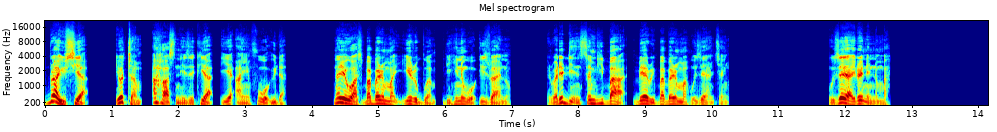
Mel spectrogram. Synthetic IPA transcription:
bɪ˦ɾa˦˨ju˨si˦a̰˨ | jo˦tʰã̰˨ma˦ɦa˨snɪ̃˨he˨s̬e˨kʰi˦a̰˨jɛ˦ʔa˨ɲɪ̃˨mfʊ˦wɔ˨ju˦da̰˨ | nã˦je˦ho˨a˨s̬ba˦bɛ˦ɾɪ˦mã˦je˦ɾo˨bu˨ã˨mdɪ˨ɦɪ̃˦nɪ̃˦wɔ˨ʔi˦s̬ɾa˨ɛ˨lnʊ̃˦ | ɛ˨dʊ˨a˨ɪ˦dɪ˨n̩˨sã˦mbi˦baː˦˨be˦ɾi˨ba˦bɛ˦ɾɪ˦mã˦ho˨ze˦a̰˨t͡ɕʰɛ̰̃˦n | ho˨ze˦a˨jɪ˦ɾɪ˦nɪ̃˨nːɪ̃˨m˦ba˦

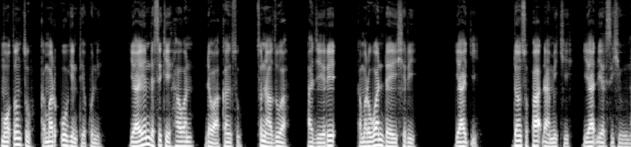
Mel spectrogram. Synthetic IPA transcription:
moː˨sʼʊ˦nsu˨kɐ˨mɐ˦rkʷʼuː˦ɡʲɪ˨nteː˨kʷʊ˦neː˨ | jaː˨jɪ˦nda˨sʊ˦kʲeː˨ɦa˦wɐ˦n | da˨waː˨kɐ˦nsu˨ʔ | sʊ˦naː˨zʊ˦waː˨ | ʔa˨d͡ʒeː˨ɾeː˦ | kɐ˨mɐ˦rwɐ˦nda˨ji˦ʃɪ˦ɾiː˨ | jaː˦kʲʼiː˨ | dɔ˦nsu˨ɸaː˦ɗa˨mɪ˦kʲiː˨ | jaː˦ɗɪ˦jɐ˨rsi˦hi˦wnaː˨

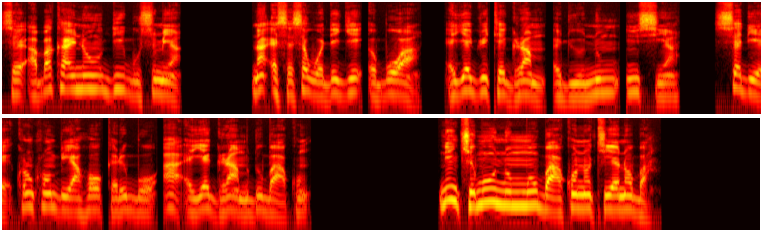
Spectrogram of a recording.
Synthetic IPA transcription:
sɛ˨ʔa˨ba˦kʰa˦nʊ̃˦di˦bʊ˨sʊ˦mɪ̃˨a̰˨ | nã˦ʔɛ˨sɛ˨sɛ˦wɔ˨dɪ˦d͡ʑɪ˦ʔɛ˨bɔ˦a̰˨ | ɛ˨jɛ˦d͡ʑᶣɪ˦tʰɛ˨ɡɾã˦˨mæ˨du˨o˨nũ˦mn̩˦sĩ˨a˦ | sɛ˦dɪ˨ɛ˨kʰʊ̃˦ŋkʰʊ̃˦mbɪ˨a˨ɦɔ˦kʰæ˨ɾi˦bɔ˨ʔa˨ʔɛ̰˨jɛ˦ɡɾã˦˨mdʊ˦baː˨kʰʊ̃˦ | nɪ̃˦ɲ̩˨t͡ɕʰɛ˨mũ˦nũ˦mːʊ̃˦baː˨kʰʊ̃˦nʊ̃˦tʰɪ˦ɛ˦nʊ̃˦ba˨

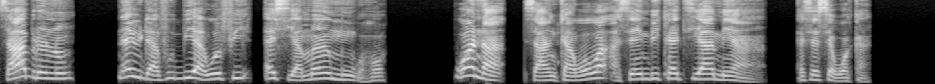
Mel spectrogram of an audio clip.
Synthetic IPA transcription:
saː˨˦bɾɪ̃˦nʊ̃˦ | nã˦ju˦da˨fʊ˦bi˦a˨wɔ˦fi˦æ˦si˨a˨mã˦mũ˦wɔ̰˨ɦɔ˦ | wɔ˦nã˨ | sa˨ŋ̩˨kʰã˨wɔ˦wɔ˦ʔa˨sɛ̃˦m˦bi˦kʰã˦tʰi˦a˦mɪ̃˨a̰˨ | ɛ˦s̬ɛ˦sɛ˨wɔ˦kʰã̰˦

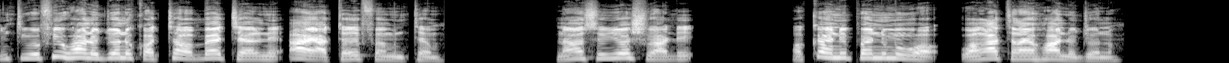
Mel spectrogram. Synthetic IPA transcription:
n̩˨tʰi˨wo˨fi˦ɔ˨˦a˦n˨o˨d͡ʑᶣo˦nʊ̃˦kʰɔ˨tʰa˦ɔ˨bɛ˦tʰɛ˨lnɪ̃˦ʔa˦˨a˨tʰɔ˨˦ɪ˦fã˦˨mn̩˨tʰɛ̃˦˨m | nã˨˦n̩˦sʊ˨˦jo˦ɕu˨a˨dɪ˦ | ɔ˨kʰa˦˨nĩ˦pʰæ˦nũ˦m˦wɔ˨wɔ̃˨na˦tʰɪ˨nã˦ɦɔ˦a˦no˨d͡ʑᶣo˦nʊ̃˦

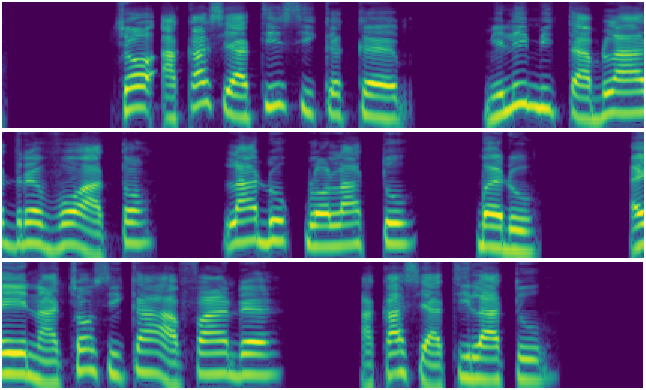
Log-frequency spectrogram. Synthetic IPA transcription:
t͡ʃɔ˦ʔa˨ka˦si˨a˨t̪i˦si˨kɛ˨kɛ˦ | mĩ˨li˦mĩ˦t̪a˨bla˦d̪ɾɛ˦vɔ˦a˨t̪ɔ̃˦ | la˦ɖo˦k͡plɔ˨la˦t̪o˦ | k͡pɛ˦ɖo˦ | e˦jɛ˦nã˨t͡ʃɔ˦si˨ka˦a˨fã˦ɖɛ˦ | a̰˨ka˦si˨a̰˨t̪i˦la˦t̪o˦

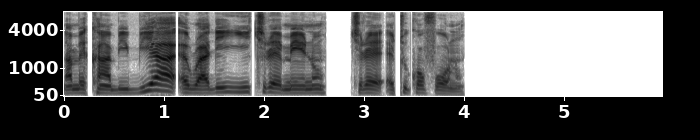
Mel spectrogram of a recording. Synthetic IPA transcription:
nã˨mɪ̃˨kʰã˨bi˨bi˦a˦˨æ˨wu˨ɾa˨dɪ˦ji˦t͡ɕʰɪ˦ɾɛ˨mɪ̃ː˨˦nʊ̃˦ | t͡ɕʰɪ˦ɾɛ˨æ˨tʰu˦kʰɔ˦fʊ˨ɔ˨nʊ̃˦

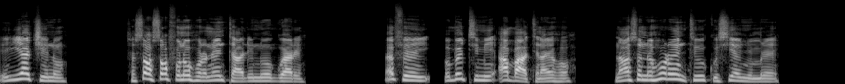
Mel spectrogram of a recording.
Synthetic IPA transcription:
e˨ji˦a˦t͡ɕʰɪ˨nʊ̃˦ | sɛ˨sɛ˦ɔ˨sɔ˦fʊ˦nʊ̃˦ɦʊ˨ɾɪ˨nɪ̃˦n̩˦tʰaː˨dɪ˦nʊ̃˦o˦ɡu˦a˦ɾɪ˦ | a˦fe˨ɾi˨o˨bɛ˦tʰu˦mĩ˦ʔa˦baː˨tʰɪ˨nã˨ɪ˦ɦɔ˦ | nã˨˦n˦sʊ˦nɪ̃˨ɦʊ˦ɾɪ̃˦n̩˨tʰɪ̃˦kʰu˨si˦ɛ˨ɲũ˨m˦ɾɛ˦

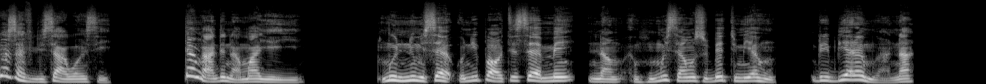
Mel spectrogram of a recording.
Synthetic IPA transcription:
jo˦s̬ɛ˨fbi˨sa˦˨wɔ̃˦n˦sḛ˨ | d̥ã˦ŋã˨dɪ˦nã˨mʊ̃˦a˦je˨ji˨ | mʊ̃˦n̩˦nĩ˦msɛ˦ʔo˨nĩ˦pa˦˨tʰɪ˦sɛ˦mɪ̃˦nã˨mæ˨ɦũ˨mũ˦sɛ̃˦m˦sʊ˨be˦tʰũ˦mĩ˦æ˦ɦũ˨ | m̩˦bɾi˦bi˦a˦ɾa˦mũ˨a̰˨nã˦

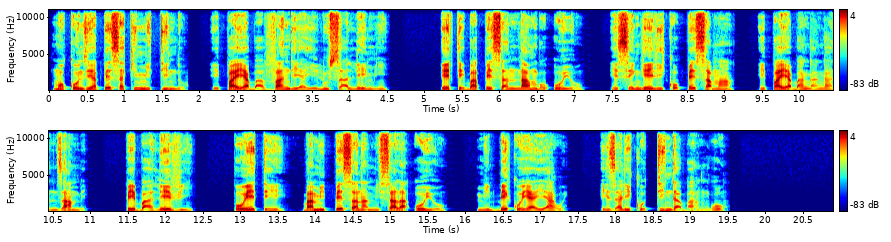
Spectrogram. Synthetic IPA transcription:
mo˨ko˨nzi˨a˨pe˦sa˦ki˦mi˨ti˦ndo˨ | e˨pa˦i˨ja˨ba˨va˦ndi˨ja˨je˨lu˦sa˨lɛ˦mi˨ | e˦te˨ba˦pe˦sa˨nda˦mbo˨o˦jo˦ | e˨sɛ˨ŋɡe˦li˦ko˨pe˦sa˨ma˨ | e˨pa˦i˦˨ja˨ba˨ŋɡa˨ŋɡa˨nza˦mbe˨ | pe˦ba˨le˦vi˨ | po˦e˦te˨ | ba˦mi˦pe˦sa˨na˨mi˨sa˦la˦o˦jo˦ | mi˨be˦ko˨ja˨ja˦we˨ | e˨za˨li˦ko˨ti˦nda˨ba˨ŋɡo˦

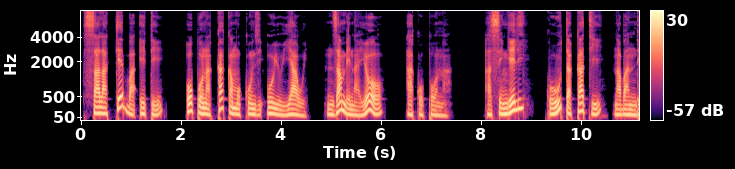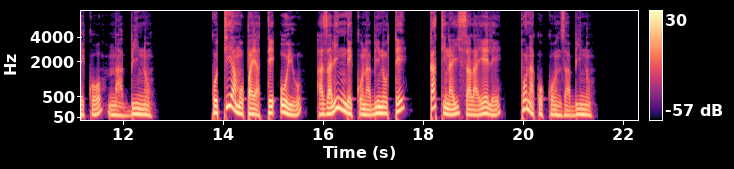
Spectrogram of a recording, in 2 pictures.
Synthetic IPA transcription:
sa˨la˨ke˦ba˨ʔe˦te˨ | o˦pɔ˨na˨ka˦ka˨mo˨ko˨nzi˨o˦jo˨ja˦we˨ | nza˦mbe˨na˨jɔ˦ | a˨ko˨pʰɔ˨na˨ | a˨sɛ˨ŋɡe˦li˦ | ko˨u˦ta˨ka˦tʰi˨ | na˨ba˨nde˨ko˨na˨bi˦no˦ | ko˨ti˦a˨mo˨pa˨ja˨tɛ˦o˦jo˦ | a˨za˨li˦nde˨ko˨na˨bi˦no˦tɛ˦ | ka˦ti˨na˨i˦sa˨la˨je˦le˨ | po˦na˨ko˨ko˨nza˨bi˦no˦

